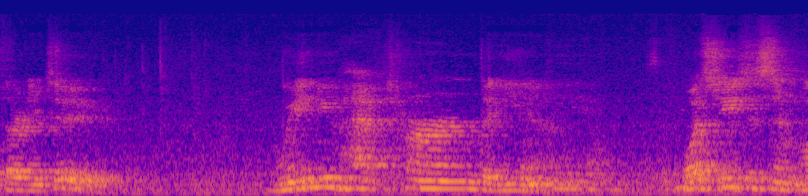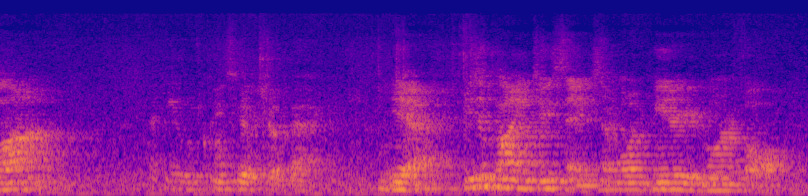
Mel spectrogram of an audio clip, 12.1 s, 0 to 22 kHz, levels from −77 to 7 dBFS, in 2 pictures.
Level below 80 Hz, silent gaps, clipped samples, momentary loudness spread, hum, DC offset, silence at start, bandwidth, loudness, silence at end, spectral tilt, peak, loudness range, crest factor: -42 dBFS; none; under 0.1%; 16 LU; none; under 0.1%; 0 s; 17 kHz; -20 LUFS; 0 s; -5.5 dB/octave; -2 dBFS; 3 LU; 18 dB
